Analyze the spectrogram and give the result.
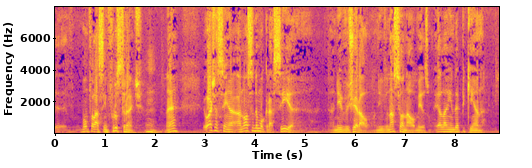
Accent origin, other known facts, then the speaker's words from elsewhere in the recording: Guaranésia, Minas Gerais, Brazil; Eu não sou natural de Guaranésia, né?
